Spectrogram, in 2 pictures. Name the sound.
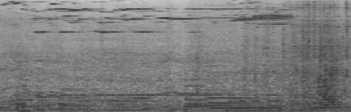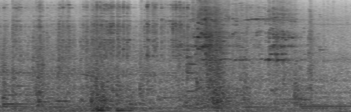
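garbage truck emptying bins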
